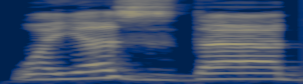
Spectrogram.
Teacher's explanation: دا پہ الف مدہ ہے، الف مدہ کو بھی ہم نے ایک الف دو حرکات کے برابر کھینچ کر پڑھنا ہے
